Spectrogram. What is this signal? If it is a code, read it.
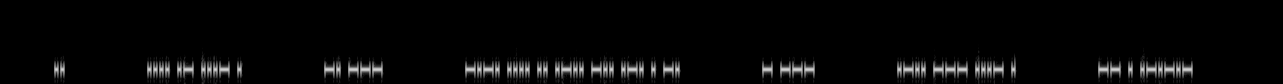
Morse code, heard as a keyed tone, about 40 wpm, 700 Hz. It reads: I HAVE NO CHILDREN TO LOVE ME.
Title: 4x Word-Spacing - Sentences from Top 400 Words - 40wpm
